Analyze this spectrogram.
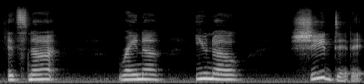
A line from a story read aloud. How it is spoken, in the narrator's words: he stammered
